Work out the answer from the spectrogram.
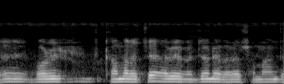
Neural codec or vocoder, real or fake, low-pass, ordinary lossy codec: codec, 16 kHz, 8 kbps, FreqCodec, smaller model; fake; none; none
